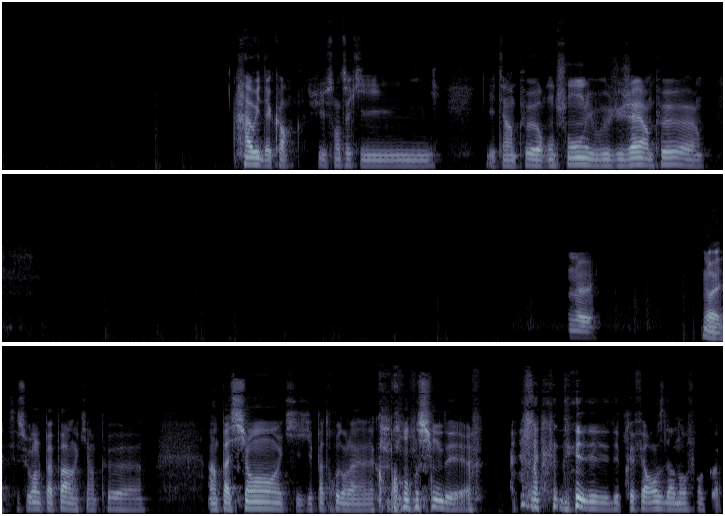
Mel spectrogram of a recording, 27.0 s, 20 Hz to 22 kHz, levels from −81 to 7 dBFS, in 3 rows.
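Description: From 15.36 to 17.27 s the speech turns dull, boxy and slightly quieter, with nothing above 3.8 kHz, faint new background noise and a 20 ms gap, likely an input switched to a poorer device.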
